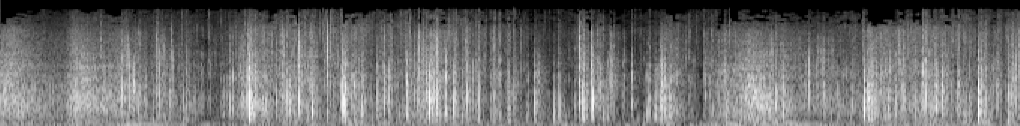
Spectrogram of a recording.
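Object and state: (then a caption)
Dry soap shavings being crushed. Handfuls of dry green soap shavings are crushed and crumbled onto a pile, producing dense, dry crinkling and crunching with sharp crackly bursts. The brittle flakes give short, bright snaps that die out almost instantly over a soft rustling bed, coming in uneven waves as each handful is squeezed.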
